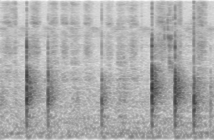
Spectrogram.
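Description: Chalk writing on a chalkboard: a series of short, sharp chalk strokes and taps as a word is written.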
